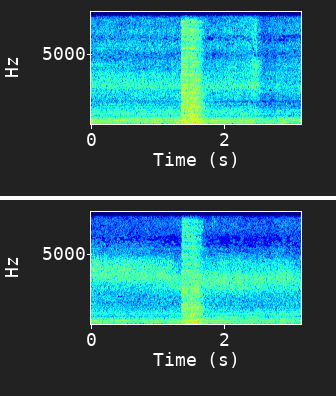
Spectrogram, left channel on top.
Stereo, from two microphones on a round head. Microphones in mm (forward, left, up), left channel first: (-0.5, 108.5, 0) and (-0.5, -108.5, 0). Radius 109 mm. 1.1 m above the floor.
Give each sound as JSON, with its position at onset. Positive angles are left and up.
{"t": 1.4, "sound": "tearing paper", "side_deg": 70, "distance_m": 1.8}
